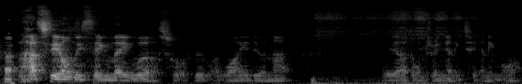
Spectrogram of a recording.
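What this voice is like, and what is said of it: Manx accent. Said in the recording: “your Manx accent”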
